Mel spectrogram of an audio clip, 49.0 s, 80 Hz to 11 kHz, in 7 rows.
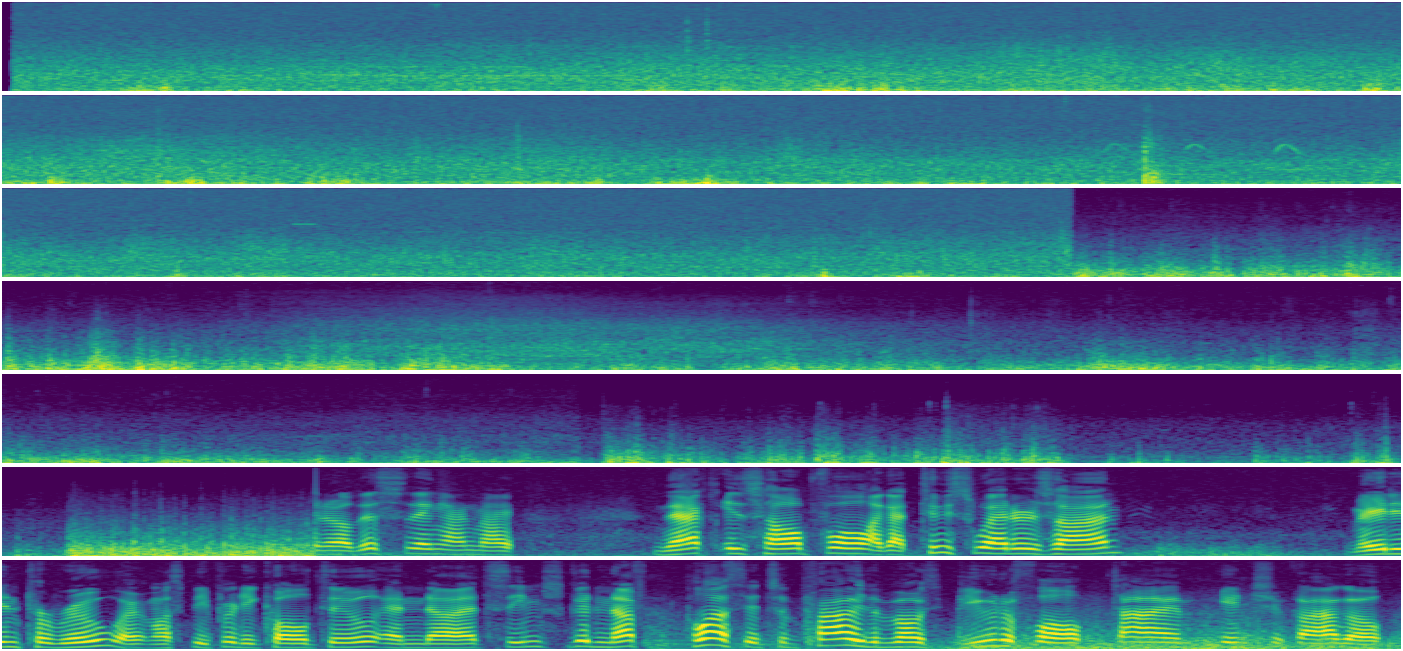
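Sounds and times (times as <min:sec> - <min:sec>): outdoor ambience: 0:00.1 - 0:29.9
wind buffeting microphone: 0:00.1 - 0:36.6, 0:40.6 - 0:41.6, 0:46.5 - 0:48.9.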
